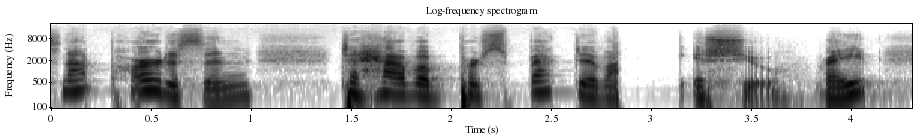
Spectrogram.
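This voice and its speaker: A woman with an Upper Midwest accent talks at a fairly slow pace, her pitch fairly high and her intonation lively. The sound is dry and close, with no echo. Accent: Upper Midwest American. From Minnesota, US Midwest. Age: 60s. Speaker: nonprofit director. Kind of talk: public talk. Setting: church forum with audience. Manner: conversational.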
